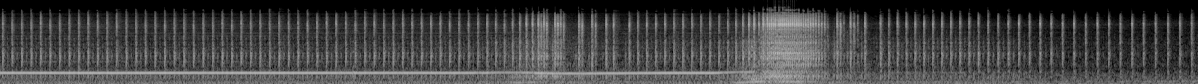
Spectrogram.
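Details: Mazda KLZE V6 idling with a sharp, steady metallic rod knock from spun crankshaft bearings on cylinder No. 6.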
